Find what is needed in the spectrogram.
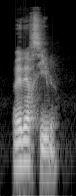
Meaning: reversible (capable of being reversed or inverted)
- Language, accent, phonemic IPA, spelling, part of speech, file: French, France, /ʁe.vɛʁ.sibl/, réversible, adjective, LL-Q150 (fra)-réversible.wav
